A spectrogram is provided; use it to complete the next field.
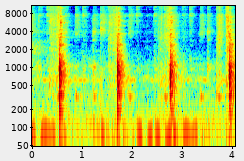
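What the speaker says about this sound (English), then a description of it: "It's thick, but it cuts well. It separates well. I like it contacts the cutting board nicely." A thick Coolina Serbian cleaver chops through food onto a cutting board, four sharp, evenly spaced knocks with a ringing edge, close and alone without talk.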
